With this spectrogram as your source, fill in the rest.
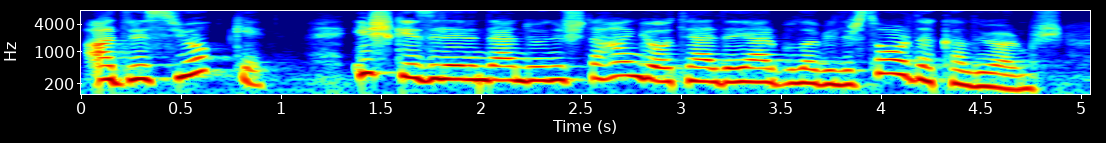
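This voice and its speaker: A young actress playing a calm, playfully confident daughter in a classic radio play. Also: female voice, fairly high pitch, fairly quick, natural voice. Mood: calm, teasing. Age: young adult. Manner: calm, teasing, self-assured. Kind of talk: 1960s Turkish radio theatre acting.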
